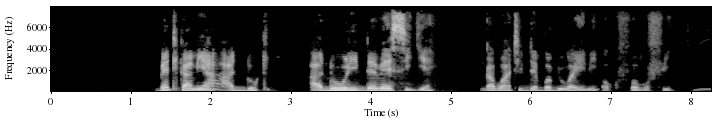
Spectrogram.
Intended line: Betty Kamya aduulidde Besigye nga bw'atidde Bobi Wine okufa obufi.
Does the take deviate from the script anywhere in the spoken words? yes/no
no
